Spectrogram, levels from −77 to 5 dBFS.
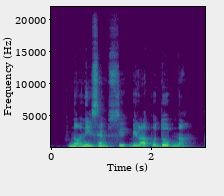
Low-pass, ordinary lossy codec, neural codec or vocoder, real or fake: none; none; none; real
